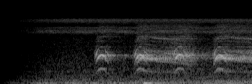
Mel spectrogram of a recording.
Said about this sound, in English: There are a number of crows flying about here. The scientific name is corvus. They're pretty impressive birds. This one on the sidewalk is pretty big.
